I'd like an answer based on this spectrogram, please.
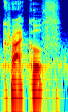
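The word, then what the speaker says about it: Kraków: So Hungary has decided to attack Krakow, rather. That's how you pronounce it, Krakow.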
